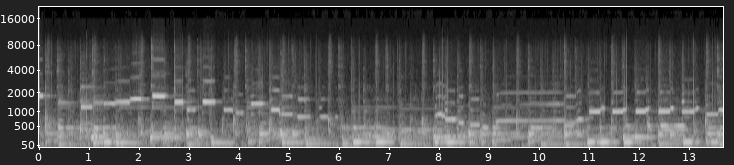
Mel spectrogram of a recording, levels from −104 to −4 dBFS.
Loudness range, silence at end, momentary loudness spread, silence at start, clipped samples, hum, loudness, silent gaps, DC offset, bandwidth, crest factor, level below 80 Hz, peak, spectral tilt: 5 LU; 0 s; 10 LU; 0 s; under 0.1%; none; -36 LUFS; none; under 0.1%; 10.5 kHz; 14 dB; -52 dBFS; -22 dBFS; -6.5 dB/octave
